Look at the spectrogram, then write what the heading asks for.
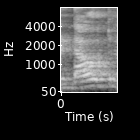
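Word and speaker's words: doubt: अगर दी ए जाएगा तो हम बी को साइलेंट पर नहीं पढ़ेंगे तो आप उसको कैसे पढ़ेंगे बल्कि डाउट नहीं कहेंगे आप डाउट दी ओ यू बी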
